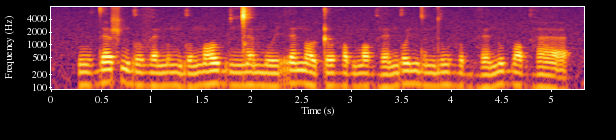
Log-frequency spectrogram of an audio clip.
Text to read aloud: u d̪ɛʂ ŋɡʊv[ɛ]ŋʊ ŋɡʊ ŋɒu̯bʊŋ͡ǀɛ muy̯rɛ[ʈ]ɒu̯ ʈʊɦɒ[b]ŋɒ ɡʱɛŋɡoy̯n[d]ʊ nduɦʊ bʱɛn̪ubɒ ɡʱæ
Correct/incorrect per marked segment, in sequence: correct, incorrect: n̪, correct, correct

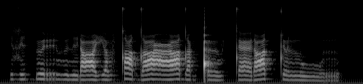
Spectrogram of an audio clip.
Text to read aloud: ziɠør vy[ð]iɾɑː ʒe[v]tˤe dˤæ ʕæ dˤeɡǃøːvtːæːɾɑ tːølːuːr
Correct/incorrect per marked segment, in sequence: correct, correct

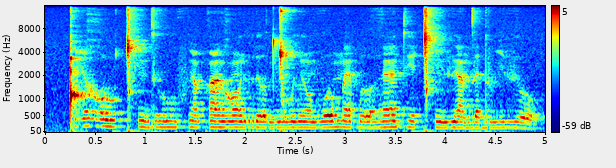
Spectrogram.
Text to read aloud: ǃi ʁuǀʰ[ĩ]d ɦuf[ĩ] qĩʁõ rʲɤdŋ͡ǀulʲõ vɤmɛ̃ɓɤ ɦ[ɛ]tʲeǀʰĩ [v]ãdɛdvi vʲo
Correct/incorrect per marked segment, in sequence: correct, correct, incorrect: ɛ̃, incorrect: vʲ

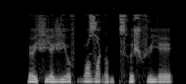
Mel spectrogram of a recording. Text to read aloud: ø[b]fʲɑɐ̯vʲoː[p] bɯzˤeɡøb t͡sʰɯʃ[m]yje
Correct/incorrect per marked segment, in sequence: incorrect: none, incorrect: f, incorrect: f

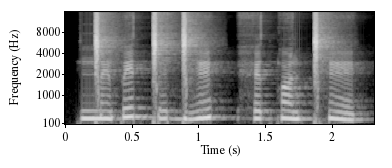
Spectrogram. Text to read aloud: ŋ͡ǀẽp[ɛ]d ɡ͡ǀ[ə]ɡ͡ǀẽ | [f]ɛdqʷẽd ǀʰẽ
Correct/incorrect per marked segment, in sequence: incorrect: e, incorrect: ɛ, incorrect: h

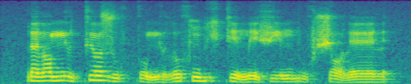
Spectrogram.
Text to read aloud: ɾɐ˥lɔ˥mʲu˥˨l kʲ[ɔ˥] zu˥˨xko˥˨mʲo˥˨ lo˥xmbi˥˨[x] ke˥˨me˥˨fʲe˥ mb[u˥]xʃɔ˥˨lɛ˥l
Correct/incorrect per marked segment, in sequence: correct, correct, incorrect: u˥˨

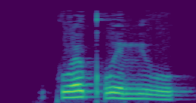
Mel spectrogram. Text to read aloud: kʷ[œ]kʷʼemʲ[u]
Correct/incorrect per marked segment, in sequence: correct, correct

